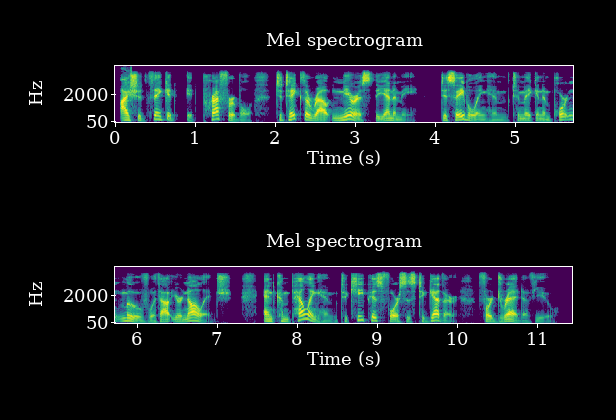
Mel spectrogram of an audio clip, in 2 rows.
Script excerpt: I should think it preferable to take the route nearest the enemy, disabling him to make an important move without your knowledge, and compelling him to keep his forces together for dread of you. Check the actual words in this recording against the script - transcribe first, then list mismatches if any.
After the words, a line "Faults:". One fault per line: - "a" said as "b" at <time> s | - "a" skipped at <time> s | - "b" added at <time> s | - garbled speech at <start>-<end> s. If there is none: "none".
I should think it it preferable to take the route nearest the enemy, disabling him to make an important move without your knowledge, and compelling him to keep his forces together for dread of you.
Faults:
- "it" added at 0.9 s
